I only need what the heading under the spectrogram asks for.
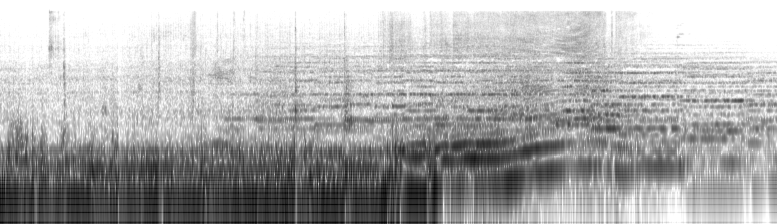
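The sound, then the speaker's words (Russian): A car engine roars without pause while the car drifts. Its pitch dips, then climbs steeply before the sound tails off near the end. “братва, сейчас будем дрифтовать. Поехали.”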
